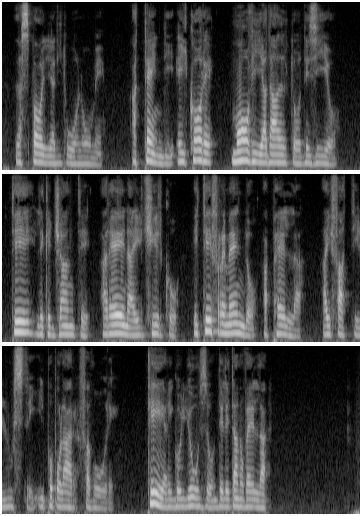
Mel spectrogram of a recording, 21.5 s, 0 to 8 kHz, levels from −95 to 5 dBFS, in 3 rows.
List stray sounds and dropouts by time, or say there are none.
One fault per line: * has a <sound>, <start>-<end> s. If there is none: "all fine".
all fine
